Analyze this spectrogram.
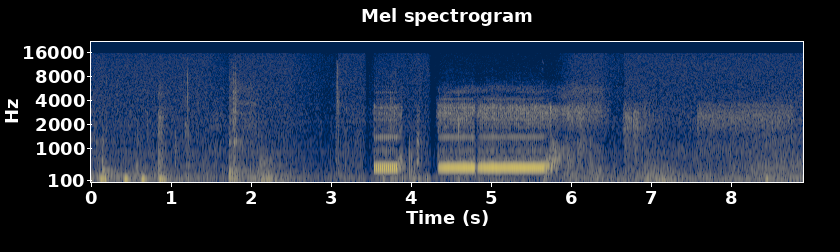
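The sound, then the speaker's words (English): Telephone dialing from a phone on speaker held close to the mic: a few short key beeps and clicks, then longer steady electronic tones over a constant hiss. “I'm going to be putting my phone on speaker and putting it close to the mic”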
